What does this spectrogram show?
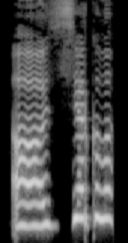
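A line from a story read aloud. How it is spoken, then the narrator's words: Dejected hoarse voice. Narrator (Russian): упавшим голосом просипела королева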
